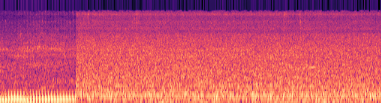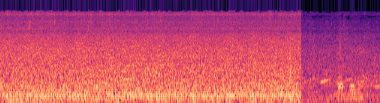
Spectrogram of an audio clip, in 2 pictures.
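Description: A swollen river roars past in flood.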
